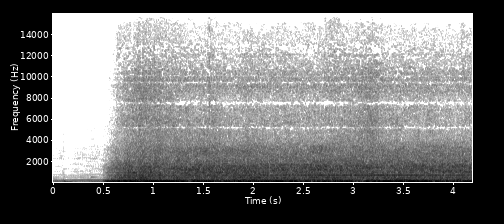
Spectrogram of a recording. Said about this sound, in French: la VMC de son immeuble fait tellement de bruit qu'il en devient fou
